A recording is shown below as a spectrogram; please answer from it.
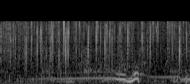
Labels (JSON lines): {"label": "biophony, cascading saw", "recorder": "SoundTrap 600 or HydroMoth"}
